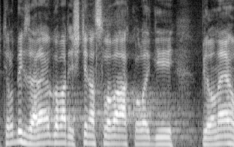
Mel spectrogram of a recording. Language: Czech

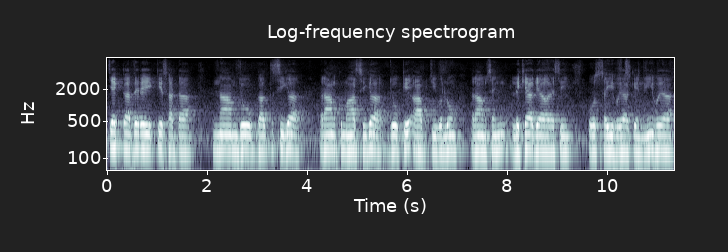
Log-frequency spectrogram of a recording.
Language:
Punjabi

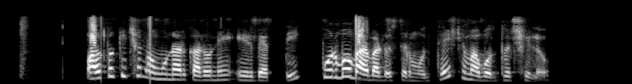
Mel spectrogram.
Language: Bangla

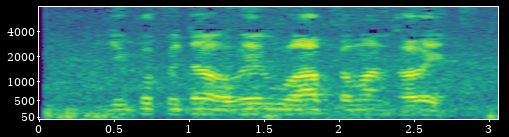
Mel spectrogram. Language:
Goaria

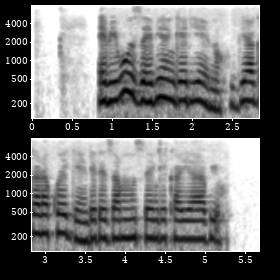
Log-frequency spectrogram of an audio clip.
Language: Ganda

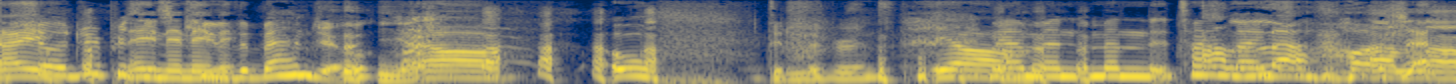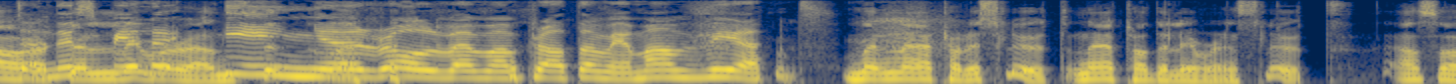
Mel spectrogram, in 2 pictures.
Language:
Swedish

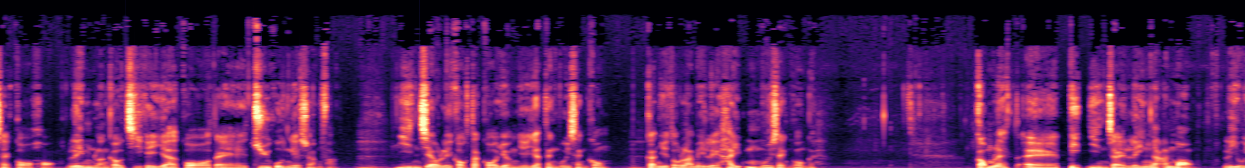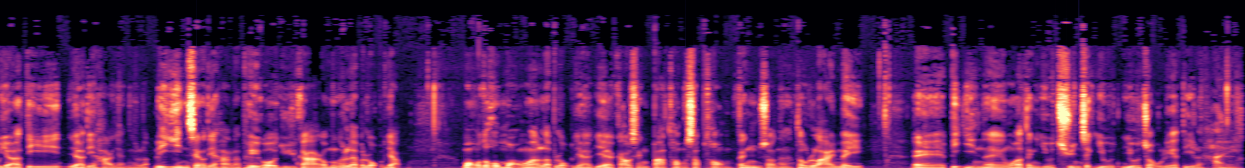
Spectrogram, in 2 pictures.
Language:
Chinese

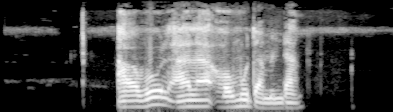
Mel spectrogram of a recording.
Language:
Bakoko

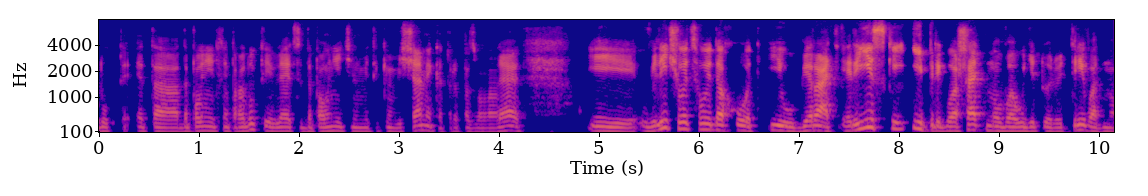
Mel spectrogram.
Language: Russian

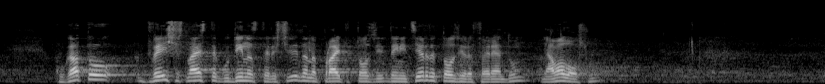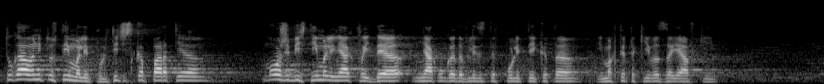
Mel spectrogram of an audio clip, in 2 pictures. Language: Bulgarian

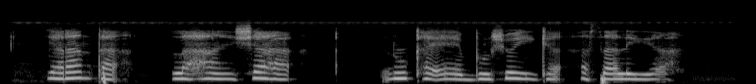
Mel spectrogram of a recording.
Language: Somali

